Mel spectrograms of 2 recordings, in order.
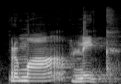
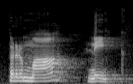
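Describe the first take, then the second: Both takes have the same delivery.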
